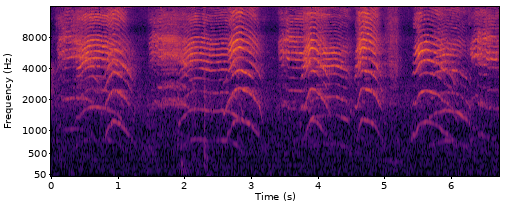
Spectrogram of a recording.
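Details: Several young street kittens of the cat Nabi meow loudly and almost without pause. Overlapping arched mews rise and fall in quick succession, with no other sounds.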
